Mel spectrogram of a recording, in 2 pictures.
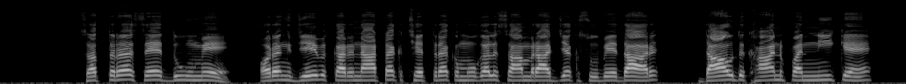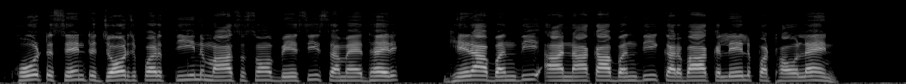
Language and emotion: Maithili, neutral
